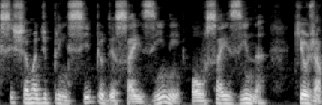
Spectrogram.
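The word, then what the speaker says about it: saisine: Princípio de Saizine, Saizine do francês, que seria a pronúncia correta, seria Saizine, né, e foi aportuguesado para Saizina, que é esse princípio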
